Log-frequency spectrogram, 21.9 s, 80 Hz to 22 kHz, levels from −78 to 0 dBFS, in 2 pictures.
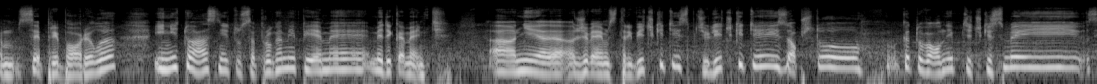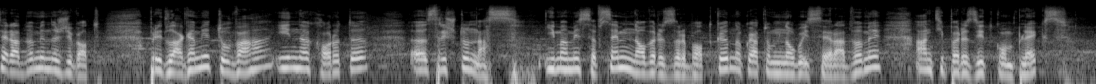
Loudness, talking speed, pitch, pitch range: -19 LUFS, 130 wpm, 215 Hz, 175-235 Hz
